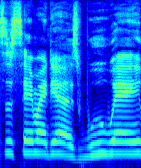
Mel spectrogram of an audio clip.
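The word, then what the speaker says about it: wu wei: the same idea as Wu way which I might be saying wrong but it's spelled w-u-w-e-i Wu way and that whole thing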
